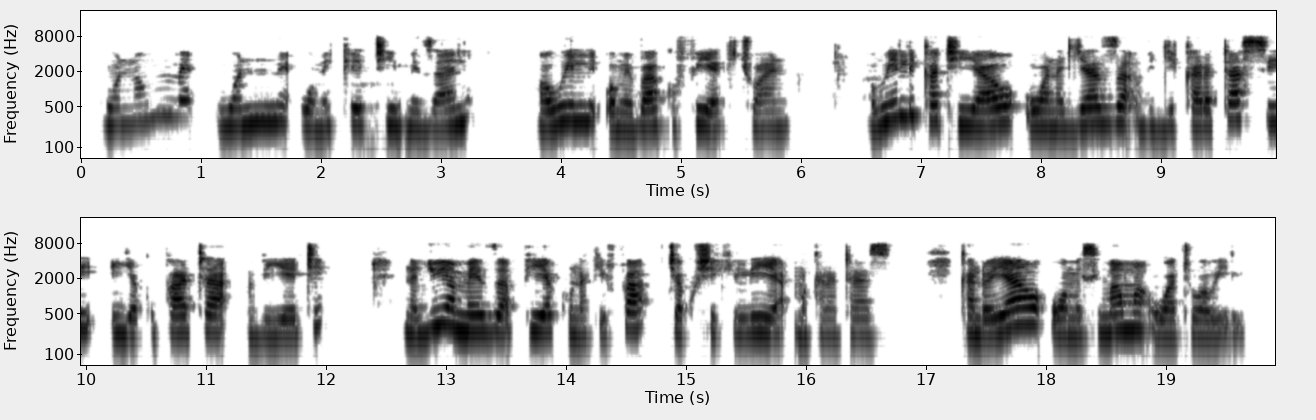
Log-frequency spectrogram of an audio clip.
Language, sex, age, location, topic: Swahili, female, 18-24, Kisii, government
